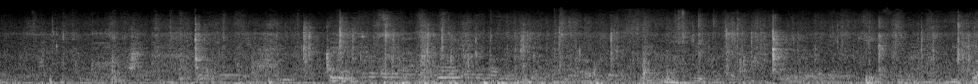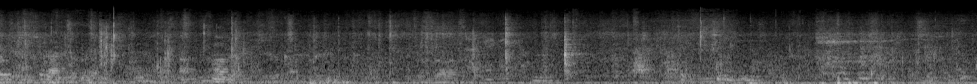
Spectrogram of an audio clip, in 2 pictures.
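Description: Indistinct background chatter of several people in a meeting room, with scattered small clicks and knocks over a low steady hum.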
